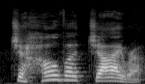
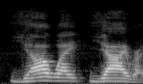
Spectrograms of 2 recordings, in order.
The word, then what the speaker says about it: Jehovah Jireh: Jehovah Jireh, or Yahweh Yireh. It depends on if you pronounce that J sound as a hard J or more of a Y.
